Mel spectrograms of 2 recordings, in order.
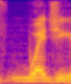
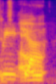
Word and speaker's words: Ouija: It's not wedgie or Ouija or it's Ouija. O-U. We, as in French, yes, and German, yes.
